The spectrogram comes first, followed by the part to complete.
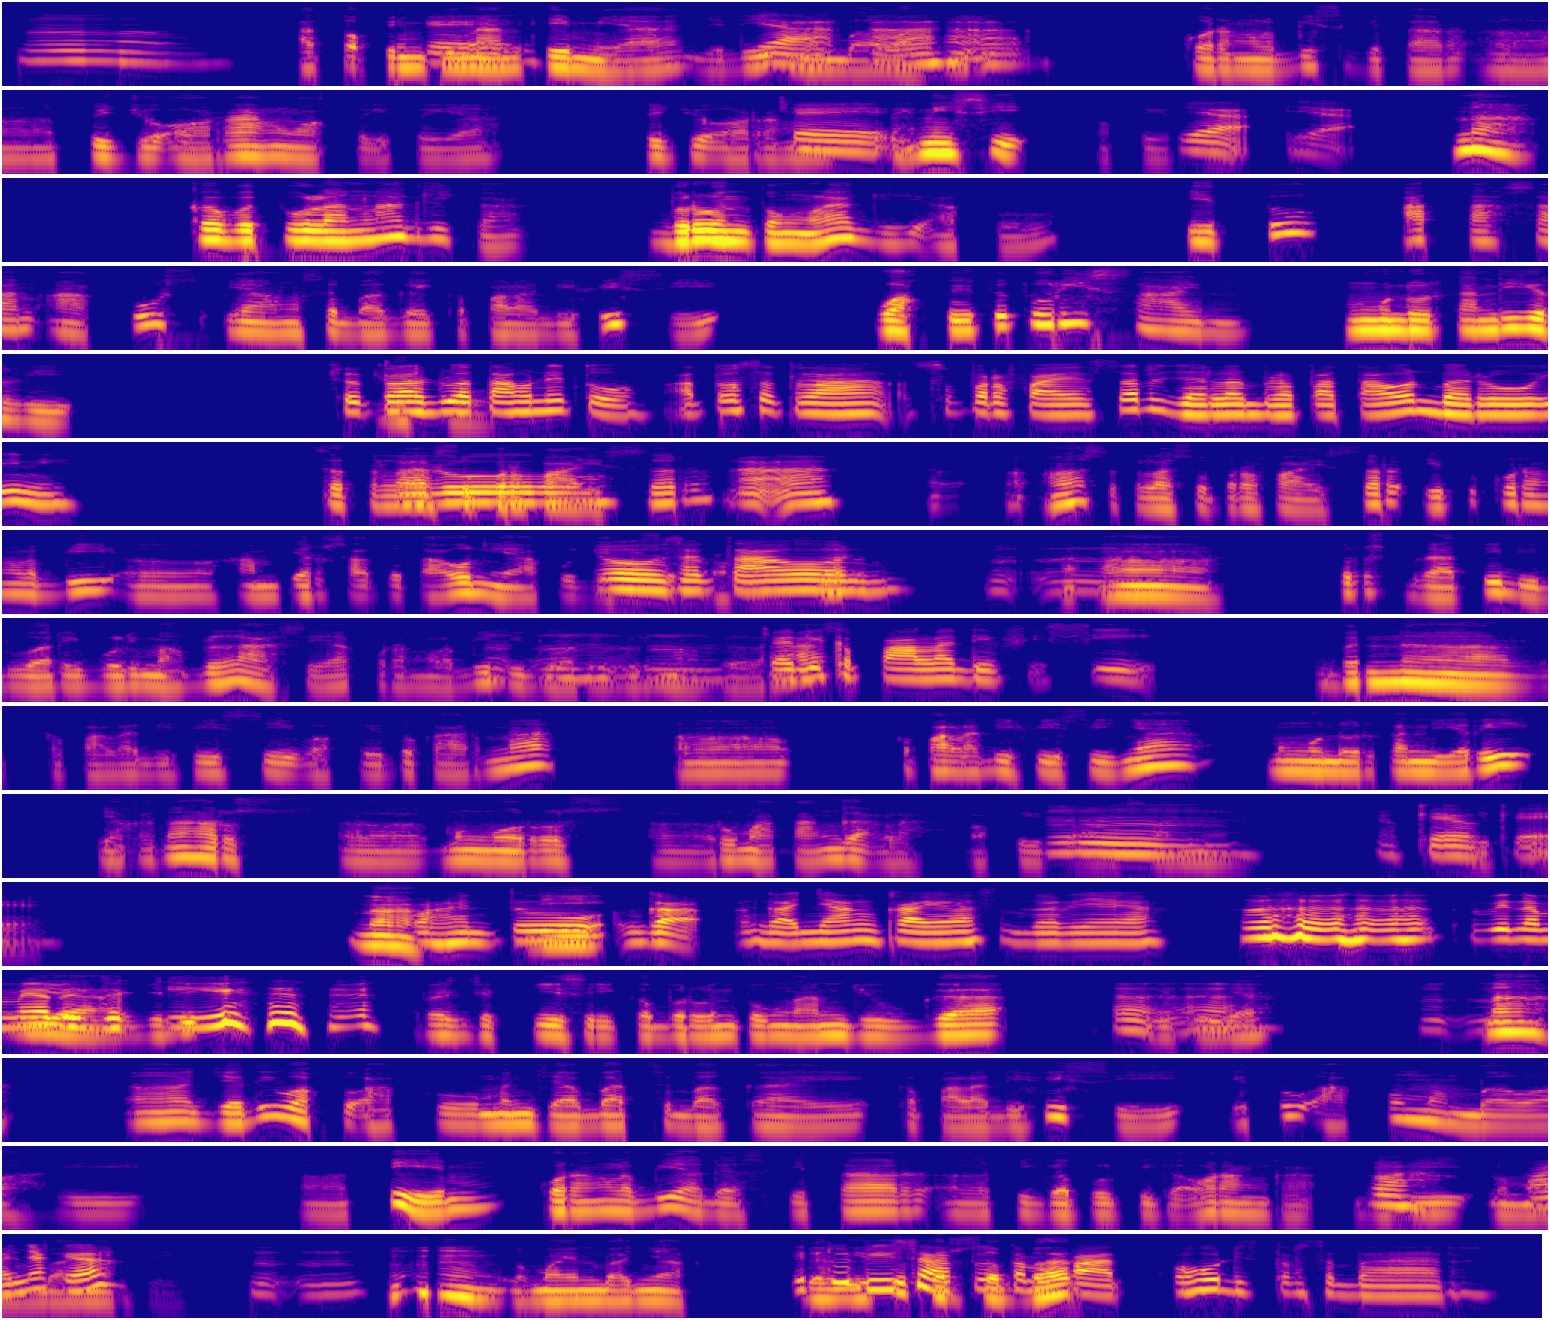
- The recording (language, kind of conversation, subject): Indonesian, podcast, Bagaimana cara menjadi mentor yang baik bagi orang lain?
- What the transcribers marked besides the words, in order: chuckle; laugh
